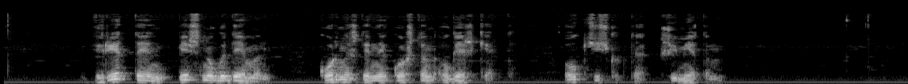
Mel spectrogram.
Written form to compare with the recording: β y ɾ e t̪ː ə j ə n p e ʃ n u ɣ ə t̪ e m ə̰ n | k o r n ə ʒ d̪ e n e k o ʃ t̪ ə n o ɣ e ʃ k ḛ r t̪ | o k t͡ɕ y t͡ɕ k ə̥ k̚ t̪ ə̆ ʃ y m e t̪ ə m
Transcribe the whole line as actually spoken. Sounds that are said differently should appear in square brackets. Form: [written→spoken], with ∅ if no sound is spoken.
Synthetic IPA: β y ɾ e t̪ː ə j ə n p e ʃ n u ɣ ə [t̪→d̪] e m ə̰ n | k o r n ə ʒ d̪ e n e k o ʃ t̪ ə n o ɣ e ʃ k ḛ r t̪ | o k t͡ɕ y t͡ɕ k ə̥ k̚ t̪ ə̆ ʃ y m e t̪ ə m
